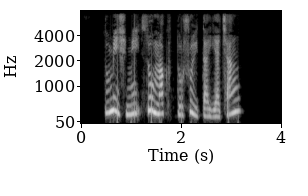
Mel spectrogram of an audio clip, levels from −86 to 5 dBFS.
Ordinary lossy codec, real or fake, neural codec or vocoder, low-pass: MP3, 64 kbps; real; none; 7.2 kHz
